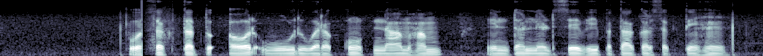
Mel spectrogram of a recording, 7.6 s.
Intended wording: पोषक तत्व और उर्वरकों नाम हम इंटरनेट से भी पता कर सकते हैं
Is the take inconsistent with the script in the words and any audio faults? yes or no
no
